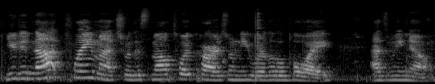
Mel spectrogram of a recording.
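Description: Her mid-range voice sounds pushed and bright as she reads a speech at a moderate pace during a birthday party, tossing in casual comments. She stands in the kitchen of a busy house party, and a phone camera held a few feet away picks up the noisy scene.

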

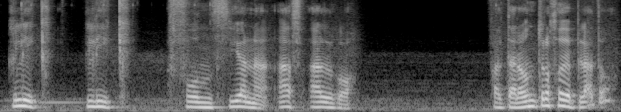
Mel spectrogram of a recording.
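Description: This gameplay streamer mutters his way through a puzzle game in casual commentary, thinking aloud over clues and breaking into sudden excited exclamations. His mid-range voice is slow, with a little hiss or hum in the recording.

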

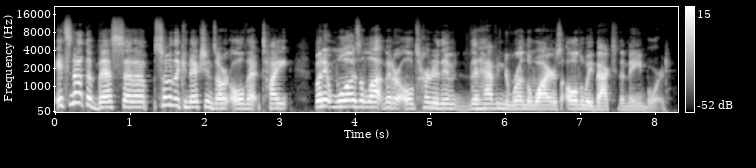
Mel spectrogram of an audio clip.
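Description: A man's voice: sits high, animated, a little fast, few pauses. A man in his thirties hosting a hands-on 3D printer build vlog in his home workshop, explaining parts as he shows them. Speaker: channel host.

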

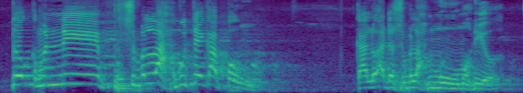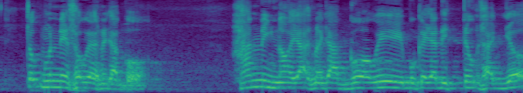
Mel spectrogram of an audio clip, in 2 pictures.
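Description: High-voiced Patani Malay preacher. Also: male voice. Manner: repeats phrases for emphasis. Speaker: Islamic preacher. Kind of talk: storytelling sermon. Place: outdoor field at night.

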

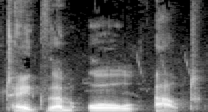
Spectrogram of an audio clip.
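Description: A man voicing a calm wise old man who speaks low, slow and measured.

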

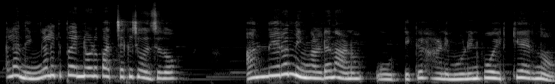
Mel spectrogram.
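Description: A woman voicing a naive young wife who talks back quickly and sassily, over a dull recording with faint music. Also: high voice, warm tone, close to an everyday voice. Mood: sassy. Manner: quick, sassy, innocent.

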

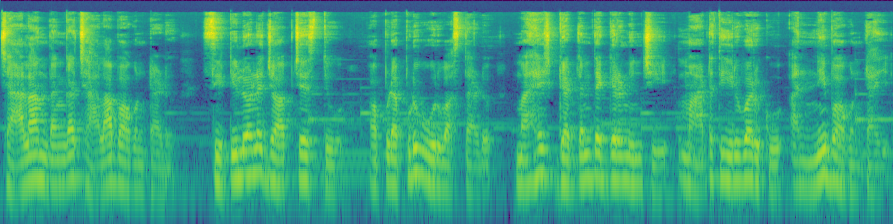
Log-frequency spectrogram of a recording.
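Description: Male storyteller, scripted narration, mellow slightly high voice, faint guitar underneath. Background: faint guitar music.

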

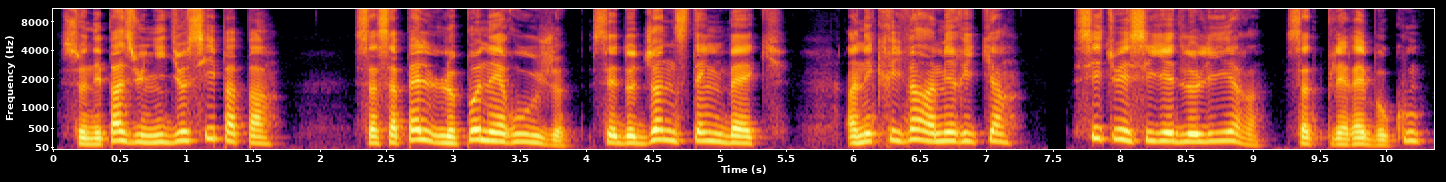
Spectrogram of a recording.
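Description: A man's voice: high-pitched, expressive, a little slow, darkish tone, pitched above the performer's own voice. A man voicing a clever, bookish little girl who speaks in a sweet, sugary tone in a storybook reading. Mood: earnest.

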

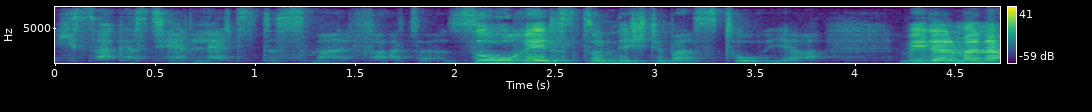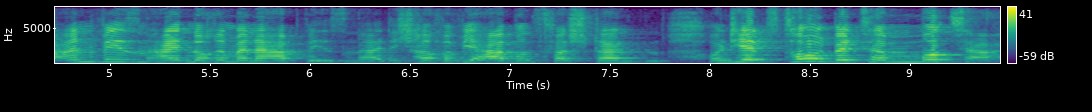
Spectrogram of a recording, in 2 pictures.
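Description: A woman's voice: on the high side, steady tone, normal speed, close to an everyday voice. Woman reading a defiant young aristocrat. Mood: firm. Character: proud young aristocratic son, firm and defiant. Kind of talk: storybook reading.

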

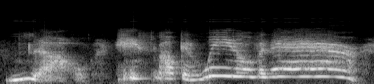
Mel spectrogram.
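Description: A shrieking frantic tattletale. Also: male voice, lively intonation, extremely slow, reverberant, heavily acted. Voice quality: high-pitched shrill shouting. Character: shrieking adult male tattletale, frantic and accusing. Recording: tinny phone-like sound.

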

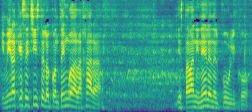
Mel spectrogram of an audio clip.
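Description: A man's voice: on the high side, fairly quick, background noise. A man with a Mexican accent doing a stand-up monologue on a comedy stage, telling stories with plenty of swearing and acting out the people he quotes. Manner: profane, lively storytelling, acting out quoted voices.

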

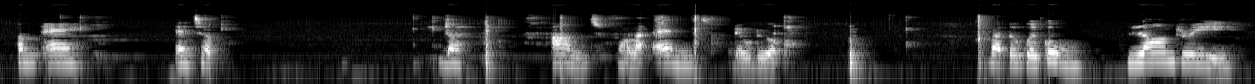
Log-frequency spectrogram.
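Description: A woman with a slightly husky voice talks students through a pronunciation lesson. She is patient and often checks in with them through quick questions. The recording is dull and lo-fi. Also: mid-range voice. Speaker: English teacher.

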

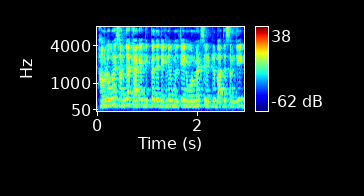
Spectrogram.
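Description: Male current affairs tutor, high fast voice, joking casual lecture style. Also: little pitch movement, a bit bright, reverberant. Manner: chatty, teasing students, laughs often. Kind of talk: casual Hindi exam-prep lecture.

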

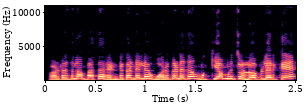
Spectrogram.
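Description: A woman voicing a calm, reasonable village father in a cartoon, with a Tirunelveli Tamil accent. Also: high-pitched, very fast, close to an everyday voice. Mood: reasoning. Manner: soothing, reasoning. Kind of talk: cartoon voice acting.

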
